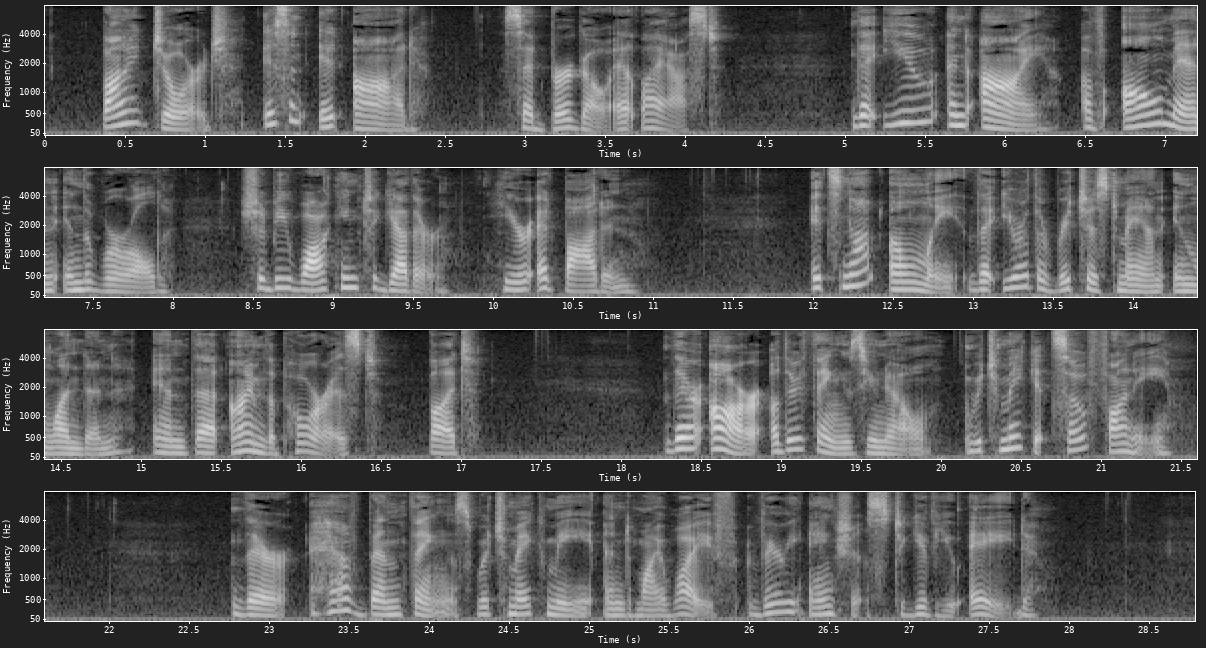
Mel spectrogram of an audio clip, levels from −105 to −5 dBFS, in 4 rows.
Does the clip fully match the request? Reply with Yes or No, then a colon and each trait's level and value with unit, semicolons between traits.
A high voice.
No: medium, 175 Hz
